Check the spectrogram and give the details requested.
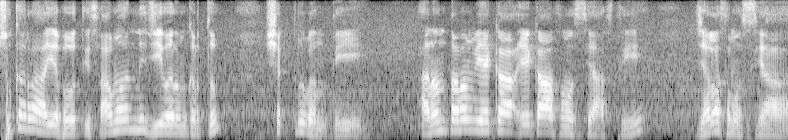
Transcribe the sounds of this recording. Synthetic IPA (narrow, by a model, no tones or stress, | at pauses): sukɐɾaːjɐbʱɐʋɐt̪isaːmaːnjɐd͡ʒiːʋɐnɐmkɐɾt̪um | ʃɐkɾuʋɐnt̪i | ɐnɐnt̪ɐɾɐmeːkaːeːkaːsɐmɐsjaːst̪i | d͡ʒɐlɐsɐmɐsjaː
